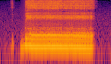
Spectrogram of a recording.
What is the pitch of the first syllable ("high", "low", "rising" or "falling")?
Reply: low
